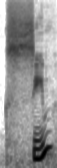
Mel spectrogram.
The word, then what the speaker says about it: SIEM: How do you pronounce that acronym? I would think like SIEM. I say SIEM as well. And all the SIM people out there are taking up arms at this point. Oh. That say it's pronounced SIM.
